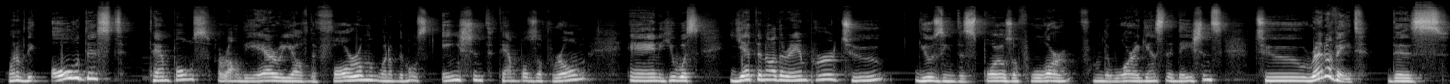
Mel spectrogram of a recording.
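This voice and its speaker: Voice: medium pitch, dark tone. A channel host giving enthusiastic commentary on ancient coins, explaining terms and often restarting sentences in eager bursts. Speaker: host of a coin-collecting channel.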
